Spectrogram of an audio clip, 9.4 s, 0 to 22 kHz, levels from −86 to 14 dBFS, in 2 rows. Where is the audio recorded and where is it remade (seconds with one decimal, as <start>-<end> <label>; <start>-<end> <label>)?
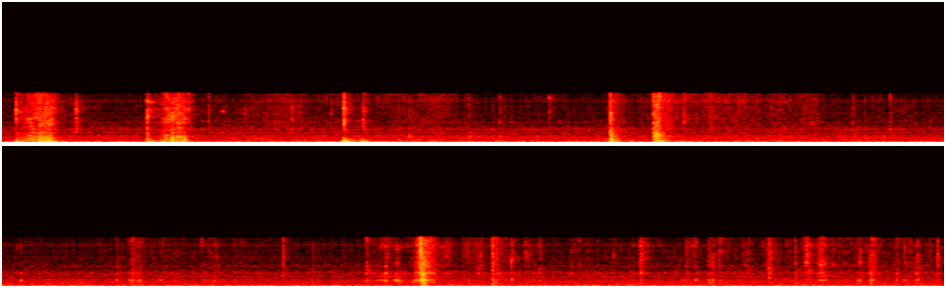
0.0-9.4 remade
